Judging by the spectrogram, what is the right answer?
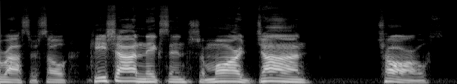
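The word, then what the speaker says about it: Jean-Charles: So Keyshawn Nixon, Shamar John Charles. Not, y'all. Get his motherfucking name right. I hate when motherfuckers say my name wrong and shit. So, Shamar Charles. My bad. Shamar John Charles.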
